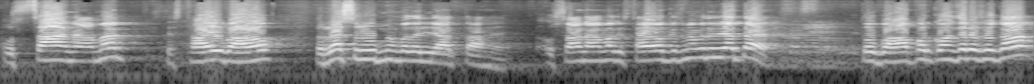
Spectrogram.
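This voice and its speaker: Male teacher with a high voice and a slightly hoarse throat, lively classroom delivery, quizzes students. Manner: lively, recites verse dramatically, asks class questions. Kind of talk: classroom lecture.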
